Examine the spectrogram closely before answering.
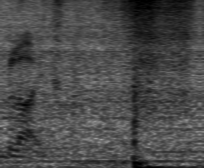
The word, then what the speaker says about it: Blaidd: And that's not how they're pronouncing it, but look, Blaidd. His name is Blade. Okay. I heard about you. Name's Blythe.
